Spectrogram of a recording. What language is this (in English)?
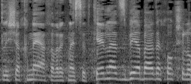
Hebrew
